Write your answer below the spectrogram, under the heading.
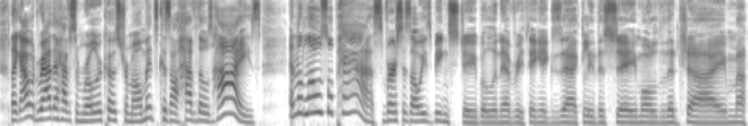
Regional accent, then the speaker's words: Houston, Texas, United States; I'm from Houston, I'm a Houstonian

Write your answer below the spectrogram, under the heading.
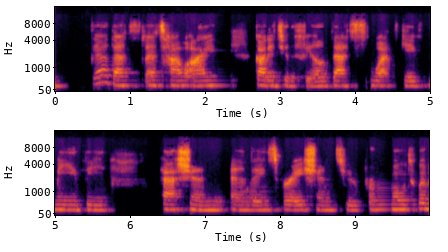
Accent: Israel; I grew up in Israel

